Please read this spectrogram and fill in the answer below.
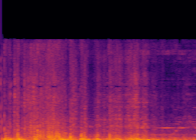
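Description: A sudden loud crash as debris strikes a police car's windshield and shatters the glass, followed by about two seconds of loud crackling and low rumbling noise inside the car that eases off near the end.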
